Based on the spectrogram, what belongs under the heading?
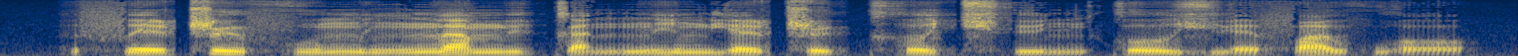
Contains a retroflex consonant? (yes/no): yes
